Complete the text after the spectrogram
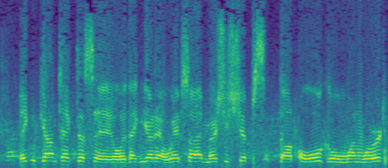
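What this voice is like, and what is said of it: New Zealand accent. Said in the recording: “I don't hear a hint of a Texan accent... New Zealander or Australia?... I am a New Zealander”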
